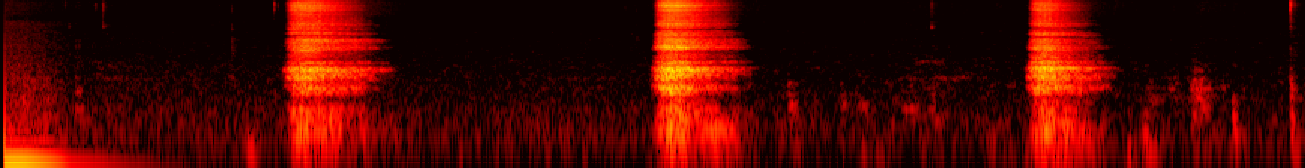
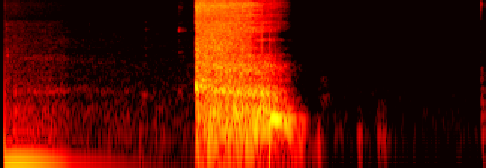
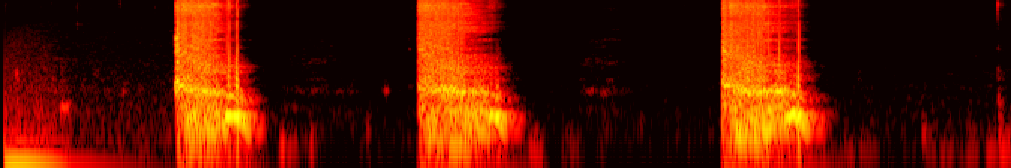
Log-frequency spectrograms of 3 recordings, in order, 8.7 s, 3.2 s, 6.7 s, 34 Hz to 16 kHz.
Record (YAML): exhalation_length: 8.7 s
exhalation_amplitude: 32101
exhalation_signal_mean_std_ratio: 0.31
cough_length: 3.2 s
cough_amplitude: 32768
cough_signal_mean_std_ratio: 0.42
three_cough_length: 6.7 s
three_cough_amplitude: 32768
three_cough_signal_mean_std_ratio: 0.45
survey_phase: beta (2021-08-13 to 2022-03-07)
age: 45-64
gender: Female
wearing_mask: 'No'
symptom_cough_any: true
symptom_runny_or_blocked_nose: true
symptom_shortness_of_breath: true
symptom_fatigue: true
symptom_fever_high_temperature: true
symptom_headache: true
symptom_onset: 7 days
smoker_status: Ex-smoker
respiratory_condition_asthma: false
respiratory_condition_other: false
recruitment_source: Test and Trace
submission_delay: 1 day
covid_test_result: Positive
covid_test_method: RT-qPCR
covid_ct_value: 18.2
covid_ct_gene: ORF1ab gene
covid_ct_mean: 18.7
covid_viral_load: 740000 copies/ml
covid_viral_load_category: Low viral load (10K-1M copies/ml)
